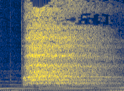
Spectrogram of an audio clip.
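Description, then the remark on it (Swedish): A long, airy exhale through the mouth, following a breath in through the nose and a brief hold in a guided breathing exercise, begins after a brief pause and continues steadily to the end, fairly loud, over a soft, sustained musical drone. “Och andas ut genom munnen.”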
